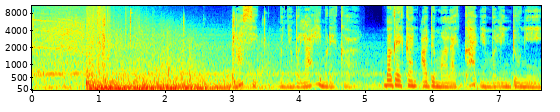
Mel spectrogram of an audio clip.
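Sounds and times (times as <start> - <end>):
explosion of falling mortar shells and grenades: 0.1 - 3.2
heavy sustained rumbling: 0.1 - 7.6
speech: 4.3 - 7.6.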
